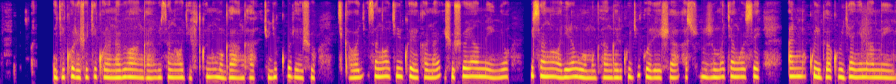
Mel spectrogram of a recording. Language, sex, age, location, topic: Kinyarwanda, female, 18-24, Kigali, health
